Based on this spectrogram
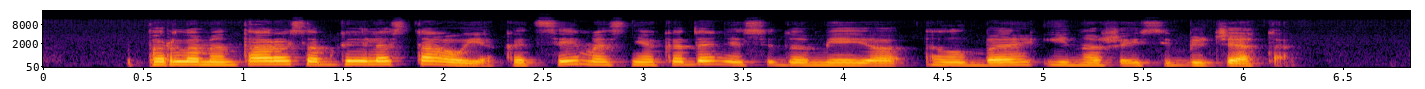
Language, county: Lithuanian, Vilnius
